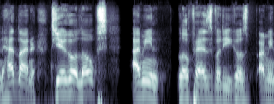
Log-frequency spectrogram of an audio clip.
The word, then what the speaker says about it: Lopes: I mean, Lopez, but he goes I mean, it's spelled Lopes, so I like to call him Lopes, but it's pronounced for Lopez.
